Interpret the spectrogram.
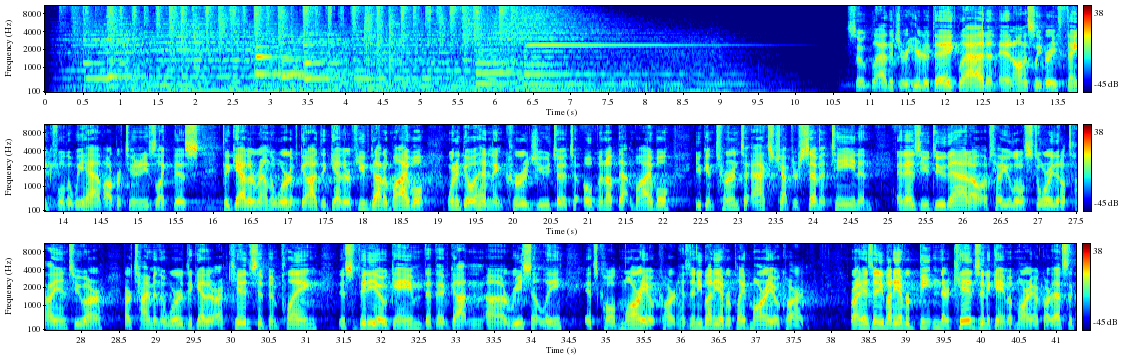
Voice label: Sermon English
